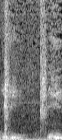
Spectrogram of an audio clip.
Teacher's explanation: 혀가 앞으로 쭉 밀리니까, 이는 전설모음 되겠죠? 이, 보시다시피 크게 입이 벌어지지 않습니다.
